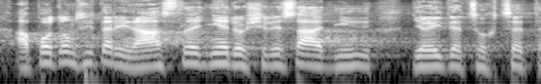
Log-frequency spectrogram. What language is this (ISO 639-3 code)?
ces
